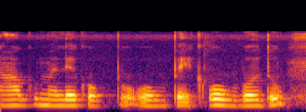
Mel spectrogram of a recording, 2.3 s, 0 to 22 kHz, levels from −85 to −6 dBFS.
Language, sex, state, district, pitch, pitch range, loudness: Kannada, female, Karnataka, Chamarajanagar, 170 Hz, 165-170 Hz, -16 LUFS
